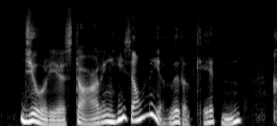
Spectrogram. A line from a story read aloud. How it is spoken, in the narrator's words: cooed Jasmine in her milk-in-the-morning voice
